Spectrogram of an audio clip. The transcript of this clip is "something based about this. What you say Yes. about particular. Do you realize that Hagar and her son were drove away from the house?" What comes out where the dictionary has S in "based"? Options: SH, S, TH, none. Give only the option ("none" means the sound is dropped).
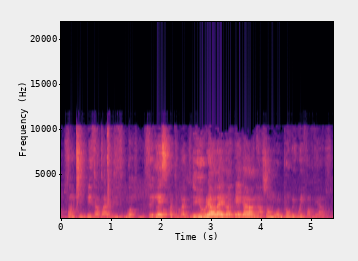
none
